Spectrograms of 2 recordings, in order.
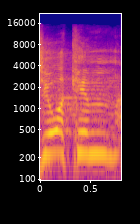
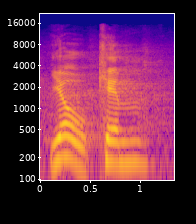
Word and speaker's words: Joakim: I tell U.S. people that if you just try to imagine a rapper greeting the North Korean dictator, Joakim, that will bring you in the vicinity of how my name is pronounced.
